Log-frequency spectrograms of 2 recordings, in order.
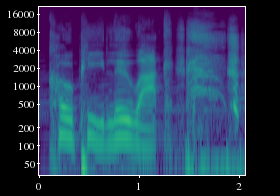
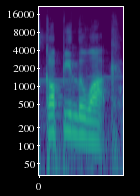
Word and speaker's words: Kopi Luwak: actually have tried copy Luwak so that's house pronounced that Kopi Luwak I was waiting for word like when I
